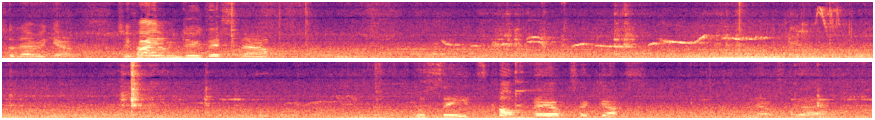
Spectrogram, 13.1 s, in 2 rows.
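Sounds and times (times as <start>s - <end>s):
bird chirping and warbling: 3.2s - 6.6s, 7.7s - 9.4s.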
